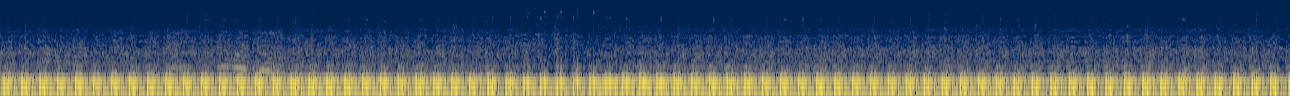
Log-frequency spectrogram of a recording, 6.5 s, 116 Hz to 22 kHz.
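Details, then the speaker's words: Kawasaki Z650B four-cylinder under restoration, rebuilt carbs refitted, microphone behind engine: lumpy, loping idle with irregular thumps, running on three cylinders and dying; fuel pumped into number one carb restores all four, so a carb fault is suspected. "it's only running on three cylinders again I'm gonna die yeah it dies it won't idle when it's only on three cylinders"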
